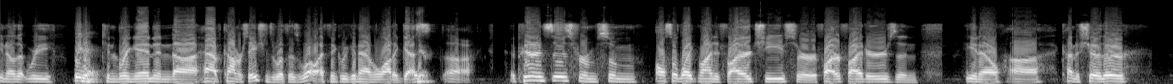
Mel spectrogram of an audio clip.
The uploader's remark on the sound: Bare with us while we work thru the best settings for audio etc.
